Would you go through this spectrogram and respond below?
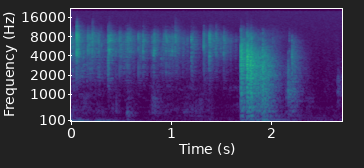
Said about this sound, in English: Roll 4 fate dice.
